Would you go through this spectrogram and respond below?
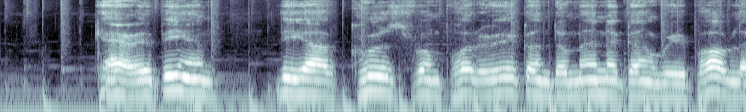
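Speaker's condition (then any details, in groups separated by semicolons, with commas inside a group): ALS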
